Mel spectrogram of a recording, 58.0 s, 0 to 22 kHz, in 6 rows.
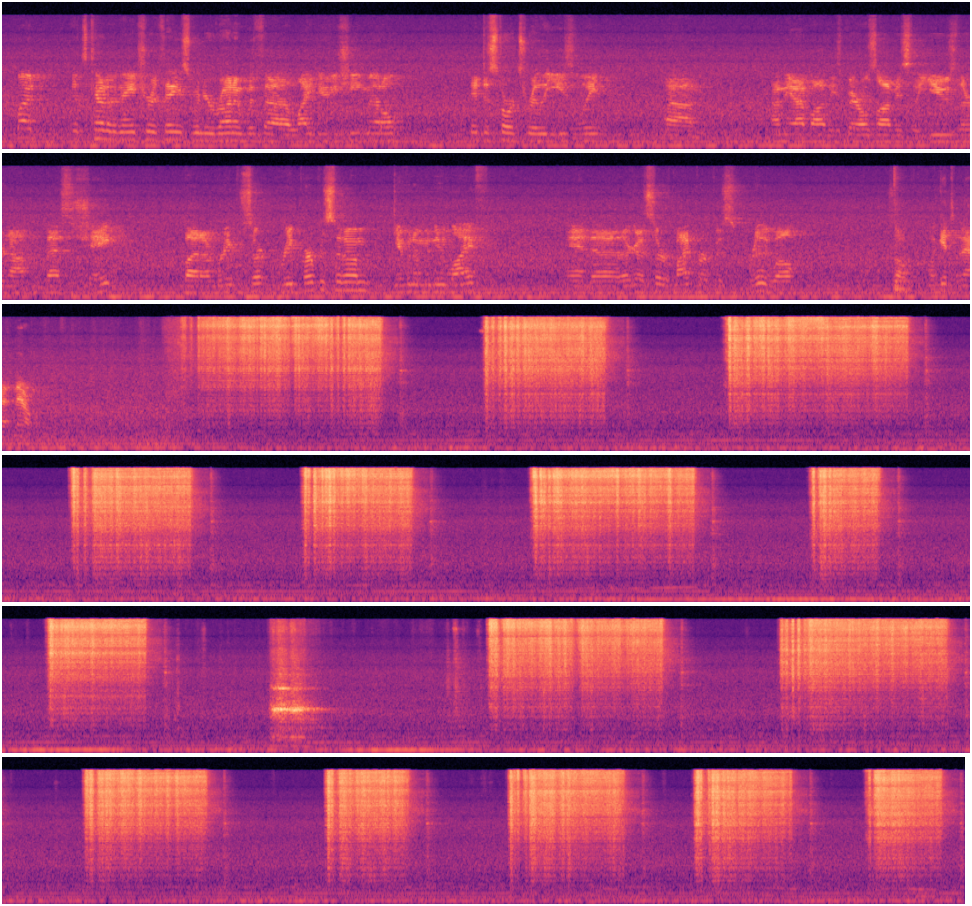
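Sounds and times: welder arc crackling: 21.1s - 23.4s, 24.2s - 25.7s, 26.6s - 28.6s, 29.8s - 31.2s, 32.1s - 33.4s, 34.4s - 36.1s, 53.5s - 54.8s, 55.4s - 56.5s, 57.1s - 58.0s.

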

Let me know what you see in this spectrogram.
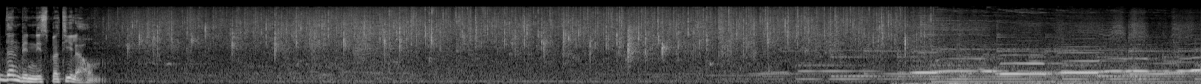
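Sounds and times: rain on a hard surface: 1.0s - 9.9s.

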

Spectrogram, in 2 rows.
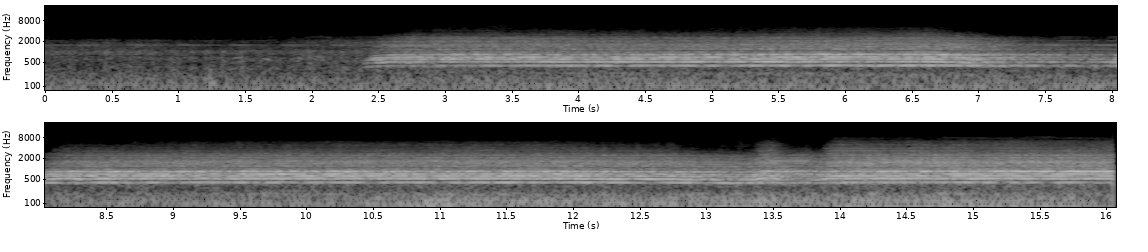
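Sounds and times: steam locomotive whistle: 2.4s - 16.0s.

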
